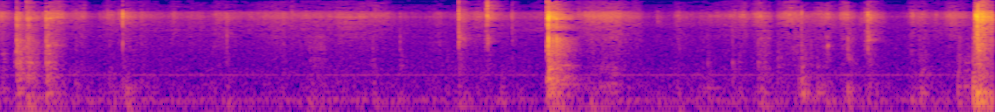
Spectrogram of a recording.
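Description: Hands rustle and shift cotton fabric.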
